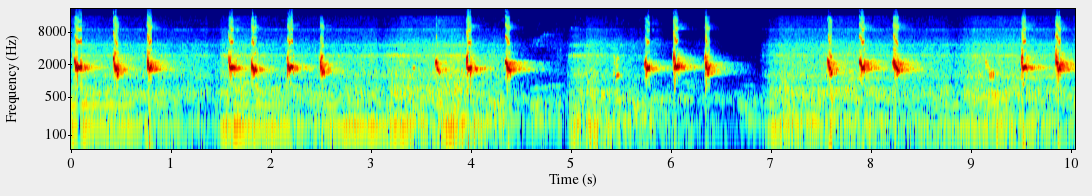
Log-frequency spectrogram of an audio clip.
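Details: Sooty-headed bulbul singing loudly and persistently in a relaxed rhythm, used as a lure to draw quick replies from other bulbuls: short sharp chirped notes in irregular bursts of two to four, with a brief quiet gap midway and low background hum.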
